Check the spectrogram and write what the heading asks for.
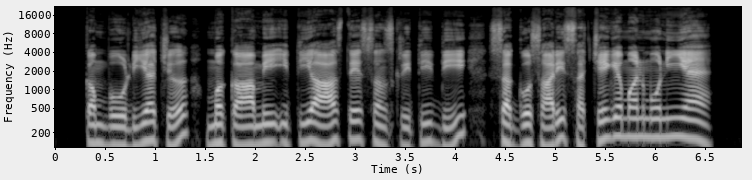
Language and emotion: Dogri, surprised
